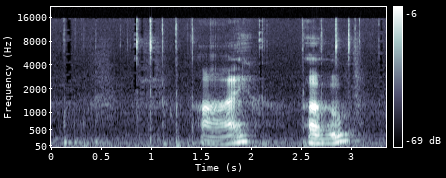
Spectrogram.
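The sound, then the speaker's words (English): Fingers type a web search on a computer keyboard, producing faint, quick clicks throughout, with brief voiced sounds rising over the tapping twice near the end. “Well, let's just Google that then.”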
